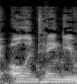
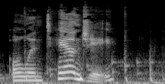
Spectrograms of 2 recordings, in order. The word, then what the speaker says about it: Olentangy: Well, it's got to be the Olentangy River. No. Close. Olentangy. Tangy. Yes. Olentangy. Olentangy River. Okay. Not tangy.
